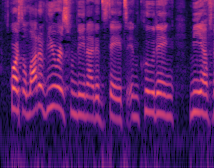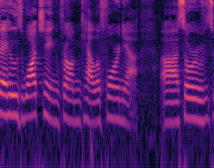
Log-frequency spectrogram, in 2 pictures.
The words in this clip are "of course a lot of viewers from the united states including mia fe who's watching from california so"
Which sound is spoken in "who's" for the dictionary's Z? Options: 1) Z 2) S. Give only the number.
1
